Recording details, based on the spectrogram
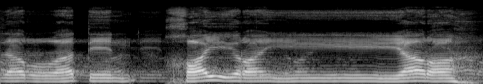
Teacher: इसमें इजहार हलक़ी होगा, इसलिए कि तनवीन के बाद हुरूफ हलक़ी के 6 हरफों में से खा है।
